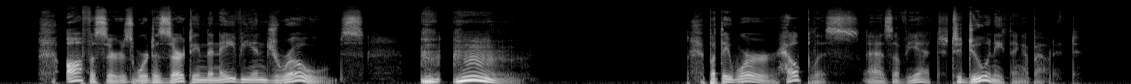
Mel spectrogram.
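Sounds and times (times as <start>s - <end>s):
speech: 0.7s - 5.2s, 6.9s - 10.8s
person clearing throat: 4.2s - 5.4s.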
